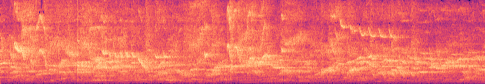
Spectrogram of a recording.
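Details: Post-molt white-rumped shama in frenzied full song, aimed at beating rival birds: a busy torrent of varied whistles, sharp rising and falling slurs, and chattering notes that run on without a break.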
